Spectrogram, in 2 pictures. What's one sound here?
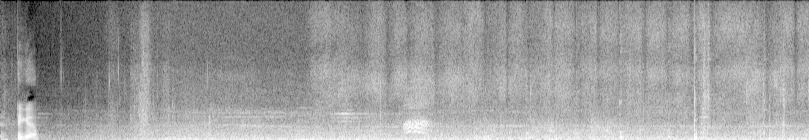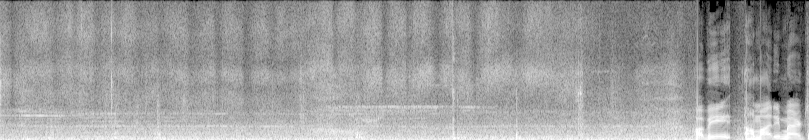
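A cloth rubs and wipes across a board.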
